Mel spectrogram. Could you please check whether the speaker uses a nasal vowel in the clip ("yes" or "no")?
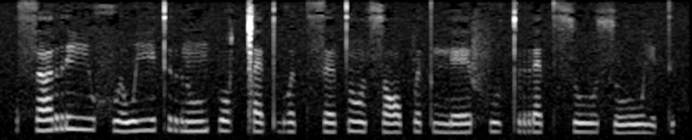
yes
